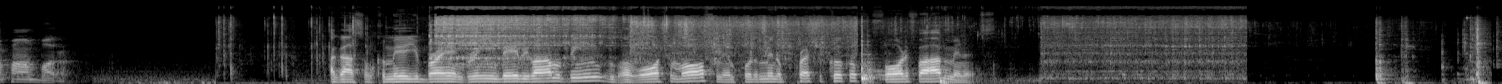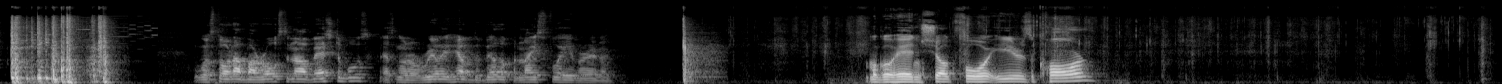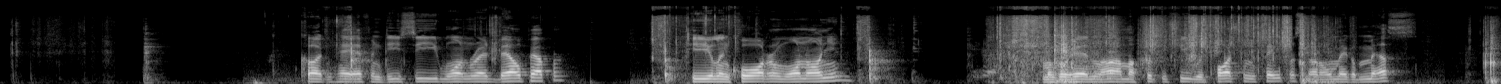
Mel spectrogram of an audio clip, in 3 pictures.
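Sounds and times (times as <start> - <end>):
corn husks ripping: 2.2 - 8.6, 25.3 - 31.2, 39.8 - 43.4
corn husks rustling: 2.2 - 10.0, 39.9 - 44.0
tap water running into bowl: 9.4 - 14.0.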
